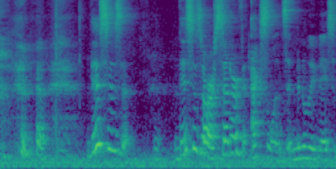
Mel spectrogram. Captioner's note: laughs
